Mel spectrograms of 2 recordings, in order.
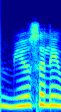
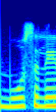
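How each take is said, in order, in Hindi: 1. पहले अक्षर में 'y' की ध्वनि है: 'myoo'। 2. पहले अक्षर में कोई 'y' ध्वनि नहीं है: 'moo'। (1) "उसका म्यूसली बोलते हैं" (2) "मूसली नहीं"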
